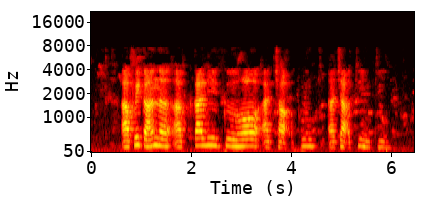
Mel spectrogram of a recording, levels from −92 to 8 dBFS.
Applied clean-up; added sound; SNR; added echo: none; none; none; none.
